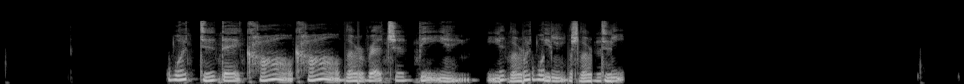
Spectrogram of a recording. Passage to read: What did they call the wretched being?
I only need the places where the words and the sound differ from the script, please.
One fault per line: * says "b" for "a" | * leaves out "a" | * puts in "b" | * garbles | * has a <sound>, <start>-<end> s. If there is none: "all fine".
* puts in "call"
* garbles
